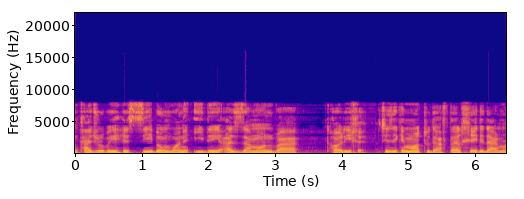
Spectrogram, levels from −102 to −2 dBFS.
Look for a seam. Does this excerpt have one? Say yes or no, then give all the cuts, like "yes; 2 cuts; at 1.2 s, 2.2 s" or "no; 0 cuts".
no; 0 cuts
